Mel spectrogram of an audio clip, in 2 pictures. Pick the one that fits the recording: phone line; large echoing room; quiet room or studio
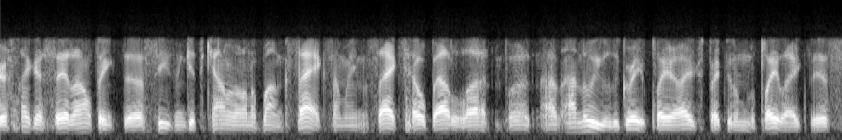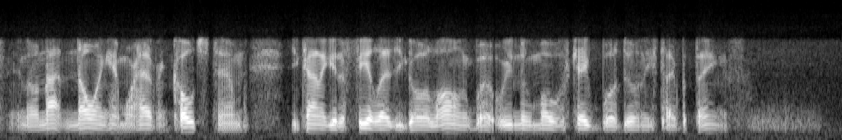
phone line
